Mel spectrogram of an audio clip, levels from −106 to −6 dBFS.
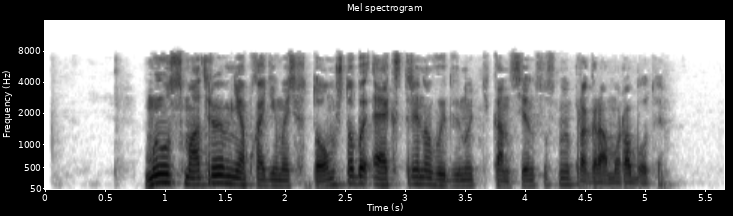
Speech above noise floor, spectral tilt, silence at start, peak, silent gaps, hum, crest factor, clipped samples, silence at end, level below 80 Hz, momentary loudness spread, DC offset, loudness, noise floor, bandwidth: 54 dB; -5 dB/octave; 0.85 s; 0 dBFS; none; none; 18 dB; under 0.1%; 0.5 s; -56 dBFS; 9 LU; under 0.1%; -18 LUFS; -71 dBFS; 8.2 kHz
